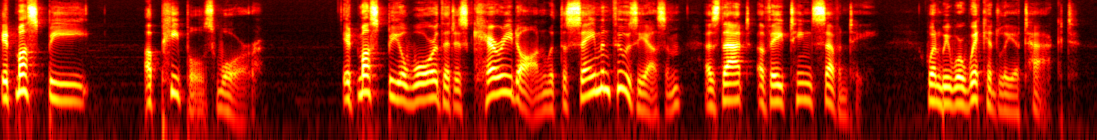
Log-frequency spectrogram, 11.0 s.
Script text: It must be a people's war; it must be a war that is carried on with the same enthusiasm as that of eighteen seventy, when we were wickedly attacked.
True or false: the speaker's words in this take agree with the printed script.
true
